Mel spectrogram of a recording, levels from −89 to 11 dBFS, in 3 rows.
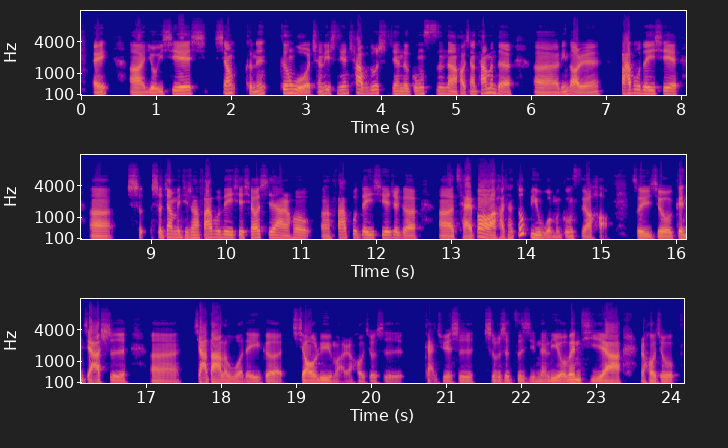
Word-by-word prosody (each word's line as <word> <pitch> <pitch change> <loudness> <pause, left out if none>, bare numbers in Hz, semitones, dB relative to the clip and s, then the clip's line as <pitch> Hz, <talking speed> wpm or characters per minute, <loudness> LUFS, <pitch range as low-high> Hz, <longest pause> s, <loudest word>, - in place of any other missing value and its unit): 诶， - - +4 0.3
啊， 100 -1 +3
有 95 -2 +1
一 - - 0
些 140 +4 +5
相 145 +10 -10
相 480 0 0
可 - - -3
能 - - 0 0.2
跟 165 0 +2
我 155 - +4
成 - - -5
立 150 - 0
时 140 - -12
间 150 +1 -1
差 160 - +3
不 135 - -8
多 150 +3 -1
时 155 - -9
间 125 0 -2
的 125 -1 0
公 130 +2 -2
司 140 0 -7
呢， 125 -5 +3
好 - - 0
像 120 0 -3
他 150 +6 +3
们 180 0 0
的， 110 -7 +1 0.3
呃， 95 -2 0
领 105 +5 -2
导 - - +4
人 95 +5 -1 0.2
发 - - +5
布 155 +1 -1
的 140 -2 +3
一 140 - +1
些， 135 -2 +2 0.2
呃， 105 -1 +2 0.2
社 - - -7
社 - - 0
交 150 +2 +3
媒 140 0 -1
体 130 -3 -5
上 130 0 +2
发 135 +2 +3
布 140 -1 -2
的 140 0 +1
一 130 - +2
些 135 +1 -1
消 135 +1 +2
息 130 -3 -1
啊， 120 - +3
然 115 -1 +1
后， 125 -3 -1
呃， 110 0 -3
发 135 +6 0
布 145 - -5
的 130 -1 0
一 130 - +2
些 130 0 0
这 130 -1 -1
个， 110 -3 +1 0.2
啊， 105 -1 +3
财 100 - +3
报 175 - +6
啊， 125 -2 +7
好 - - -2
像 130 - -6
都 - - +4
比 140 -4 +1
我 125 -8 -1
们 80 0 -8
公 95 +3 -4
司 100 - -10
要 - - +1
好， - - -8 0.3
所 100 - +1
以 100 -2 +2
就 95 +1 +2
更 - - +1
加 - - +5
是， 90 -2 -3 0.3
呃， 80 -2 -3 0.2
加 - - +4
大 - - +5
了 95 -2 -2
我 85 -1 -4
的 80 - -3
一 80 +1 -2
个 80 - -2
焦 90 0 +2
虑 95 +1 0
嘛。 80 - -11
然 - - -9
后 - - -6
就 - - -7
是 80 -2 -11 0.2
感 75 -1 -6
觉 80 +2 -5
是 85 0 -5
是 - - -7
不 - - -5
是 90 +1 -3
自 90 +3 -6
己 85 -1 -9
能 80 -1 -5
力 100 - 0
有 95 - +3
问 115 0 +4
题 90 -3 -5
呀， 90 -1 +5 0.2
然 - - -4
后 - - +2
就 85 -1 -2
110 Hz, 285 characters per minute, -25 LUFS, 90-135 Hz, 0.3 s, 啊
